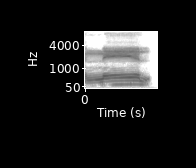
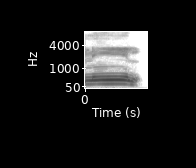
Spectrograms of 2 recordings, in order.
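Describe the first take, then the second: First: The vowel is a mid 'e' sound, like 'nail'. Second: The vowel is a high 'ee' sound, like 'need'. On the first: The speaker calls it wrong. "नील के बजाय नेल पढ़ देंगे ... तो ये मजहूल हो जाएगा" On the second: The speaker calls it right. "लेकिन अगर हम नील ... ऐसा करते हैं, तो ये मजहूल नहीं, मारूफ होगा"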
